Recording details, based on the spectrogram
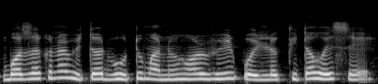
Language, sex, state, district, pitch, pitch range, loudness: Assamese, female, Assam, Sonitpur, 245 Hz, 235-260 Hz, -14 LUFS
